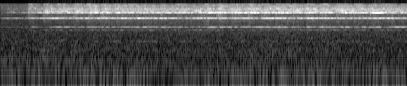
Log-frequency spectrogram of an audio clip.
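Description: A steady, high-pitched ringing made of several tones sounding together, held level without fading.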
